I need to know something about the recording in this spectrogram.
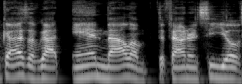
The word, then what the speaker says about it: Mahlum: All right, guys, I've got Mahlum, the founder and CEO of solidcore. Anne, welcome to the show. Wow, you pronounced my last name correctly.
